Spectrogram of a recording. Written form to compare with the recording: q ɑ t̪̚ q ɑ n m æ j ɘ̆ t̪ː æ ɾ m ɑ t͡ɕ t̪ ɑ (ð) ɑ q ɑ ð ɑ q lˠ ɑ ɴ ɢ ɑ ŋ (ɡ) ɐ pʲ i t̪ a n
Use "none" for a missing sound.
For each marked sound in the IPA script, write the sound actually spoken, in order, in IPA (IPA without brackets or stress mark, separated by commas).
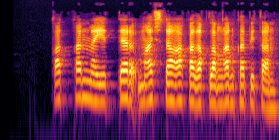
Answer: ʁ, k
